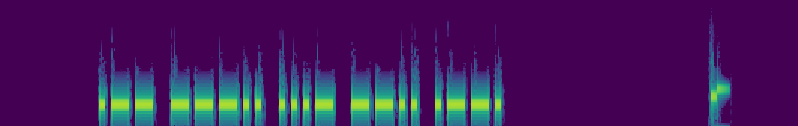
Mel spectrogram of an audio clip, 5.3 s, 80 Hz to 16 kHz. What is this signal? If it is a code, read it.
Morse code, heard as a keyed tone, about 29 wpm, 700 Hz. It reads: W8VZP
